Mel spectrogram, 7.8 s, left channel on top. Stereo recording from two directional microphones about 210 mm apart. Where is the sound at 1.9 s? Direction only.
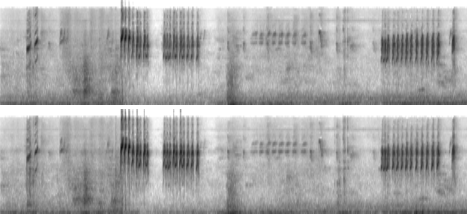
25° right (ahead or behind).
